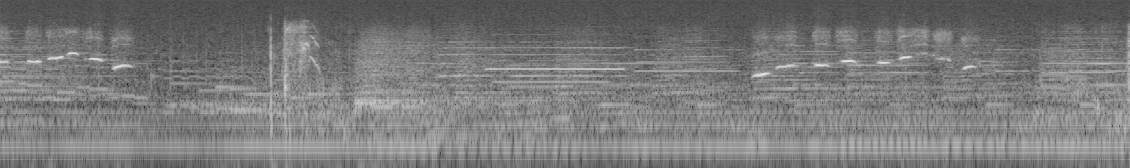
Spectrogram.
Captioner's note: whistling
